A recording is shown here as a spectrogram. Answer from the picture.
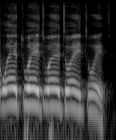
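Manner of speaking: high, loud, panicked repeated wait, fading down; flustered wait. Retold or imitated. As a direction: frantically stop a fast talker. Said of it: "And you're like".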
